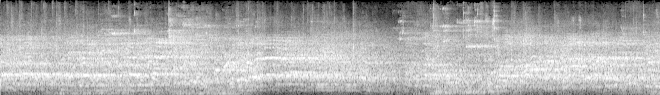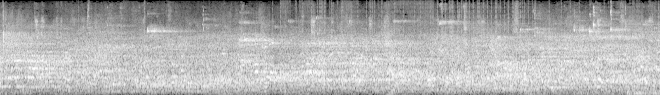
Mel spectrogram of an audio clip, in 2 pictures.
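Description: A ball thuds off players' feet.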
